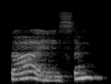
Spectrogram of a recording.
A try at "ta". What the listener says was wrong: Non, alors le ta, pas du tout. J'ai entendu un nia, alors ça, c'est pas un nia non plus. Attention à la prononciation.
